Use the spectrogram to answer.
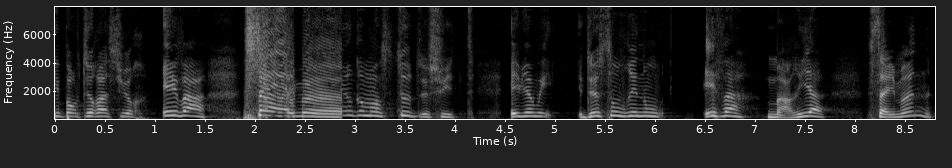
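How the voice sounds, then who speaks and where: A man's voice: high voice, dry recording. A young man with a French accent hosting a casual amateur radio show, chatty and informal, often correcting himself mid-sentence. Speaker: radio host.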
